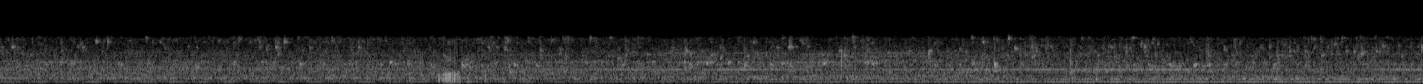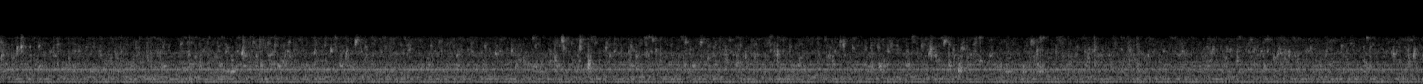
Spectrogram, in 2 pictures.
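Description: Turtle tank water bubbling and trickling steadily, with the steady hum of a small aquarium pump underneath. A single dull thump about four and a half seconds in.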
